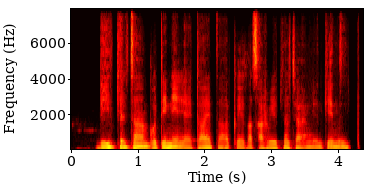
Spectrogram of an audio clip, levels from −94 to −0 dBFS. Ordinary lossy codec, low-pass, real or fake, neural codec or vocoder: none; none; fake; codec, 16 kHz, 0.5 kbps, X-Codec, HuBERT features, trained on general audio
